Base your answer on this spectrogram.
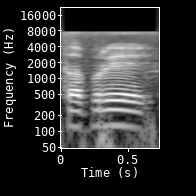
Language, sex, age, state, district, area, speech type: Odia, male, 45-60, Odisha, Nuapada, urban, spontaneous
